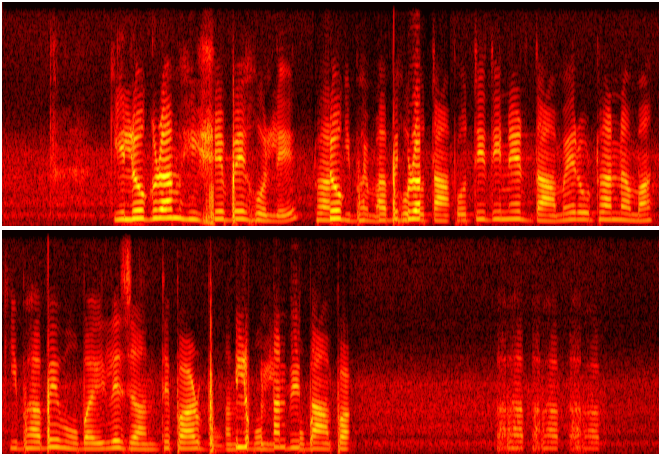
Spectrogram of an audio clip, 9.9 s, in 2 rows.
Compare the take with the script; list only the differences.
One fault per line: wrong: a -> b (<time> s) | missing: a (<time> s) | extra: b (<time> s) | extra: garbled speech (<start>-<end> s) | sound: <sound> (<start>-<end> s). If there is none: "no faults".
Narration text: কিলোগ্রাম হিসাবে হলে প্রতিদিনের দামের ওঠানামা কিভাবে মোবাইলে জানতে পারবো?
extra: garbled speech (2.3-3.4 s)
extra: garbled speech (6.6-7.5 s)
sound: laugh (8.6-9.4 s)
